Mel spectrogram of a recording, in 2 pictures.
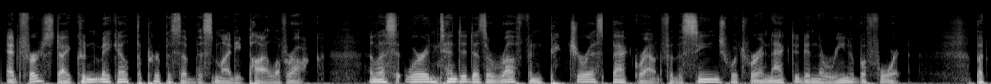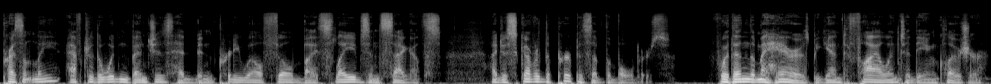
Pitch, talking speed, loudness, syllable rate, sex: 95 Hz, 205 wpm, -21 LUFS, 6.1 syllables/s, male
